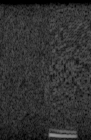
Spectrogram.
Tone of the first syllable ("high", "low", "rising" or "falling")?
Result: low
